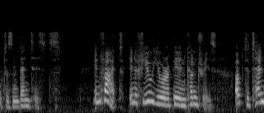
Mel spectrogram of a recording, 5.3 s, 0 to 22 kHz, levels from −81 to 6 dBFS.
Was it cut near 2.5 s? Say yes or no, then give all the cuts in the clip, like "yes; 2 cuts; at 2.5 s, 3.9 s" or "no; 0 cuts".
yes; 1 cut; at 2.5 s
